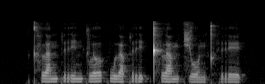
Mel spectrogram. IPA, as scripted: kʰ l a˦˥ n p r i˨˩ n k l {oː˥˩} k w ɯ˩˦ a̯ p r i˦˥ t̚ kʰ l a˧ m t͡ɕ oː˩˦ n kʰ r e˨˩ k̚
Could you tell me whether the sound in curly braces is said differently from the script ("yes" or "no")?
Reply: yes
